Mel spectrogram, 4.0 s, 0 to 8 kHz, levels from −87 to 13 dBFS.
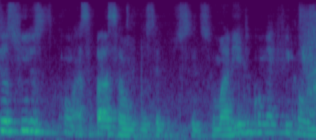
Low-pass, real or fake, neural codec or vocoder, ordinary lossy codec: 7.2 kHz; fake; codec, 44.1 kHz, 7.8 kbps, Pupu-Codec; none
